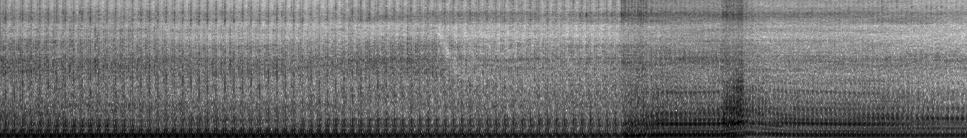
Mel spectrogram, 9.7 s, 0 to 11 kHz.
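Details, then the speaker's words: Kawasaki ZX-7R motorcycle at a lumpy, choked idle with a fast, even top-end ticking rattle; owner mentions a breather valve being removed (a known issue) and carbs needing cleaning or rejetting; cause unconfirmed. "it sounds more like a rattling sound up here he did say something about taking this uh Brea valve out which apparently is a known issue with these"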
